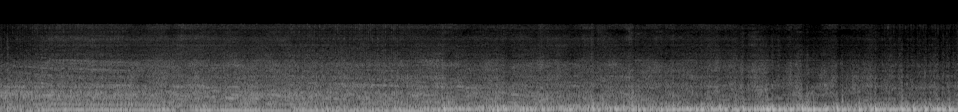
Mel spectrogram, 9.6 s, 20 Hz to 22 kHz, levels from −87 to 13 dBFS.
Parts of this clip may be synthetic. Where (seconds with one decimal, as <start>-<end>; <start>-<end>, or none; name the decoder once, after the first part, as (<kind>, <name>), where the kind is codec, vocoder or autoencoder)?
1.3-2.9 (codec, DAC); 4.0-8.8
